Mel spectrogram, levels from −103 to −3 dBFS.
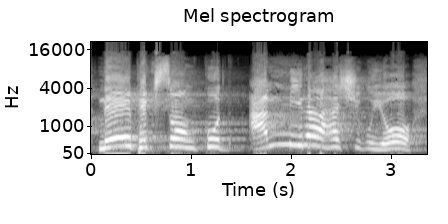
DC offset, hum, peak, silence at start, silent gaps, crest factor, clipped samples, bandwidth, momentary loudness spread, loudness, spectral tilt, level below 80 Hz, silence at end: under 0.1%; none; 0 dBFS; 0 s; none; 10 dB; 0.8%; 16 kHz; 8 LU; -9 LUFS; -2 dB/octave; -46 dBFS; 0 s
